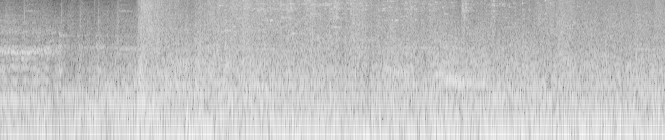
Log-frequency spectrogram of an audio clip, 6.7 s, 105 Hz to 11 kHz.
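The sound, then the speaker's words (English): A sudden loud crash erupts after a brief lead-in, then a sustained roar of grinding, rumbling noise and hissing stays heavy for several seconds as a steam train, braking hard on a curve at a ruptured track, derails and plows up 30 feet of soil in Arkansas. “He plowed up 30 feet of Arkansas soil before it finally stopped with the engineers and firemen's bodies hanging unconscious in the broken, twisted engine compartment.”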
